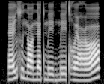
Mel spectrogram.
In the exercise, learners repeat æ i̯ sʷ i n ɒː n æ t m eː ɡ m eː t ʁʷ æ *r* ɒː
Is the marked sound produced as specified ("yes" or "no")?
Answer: no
